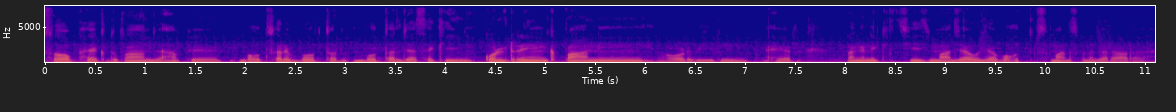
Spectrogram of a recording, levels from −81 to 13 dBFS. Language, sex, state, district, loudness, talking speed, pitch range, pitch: Hindi, male, Bihar, Sitamarhi, -32 LUFS, 165 wpm, 100-110 Hz, 100 Hz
